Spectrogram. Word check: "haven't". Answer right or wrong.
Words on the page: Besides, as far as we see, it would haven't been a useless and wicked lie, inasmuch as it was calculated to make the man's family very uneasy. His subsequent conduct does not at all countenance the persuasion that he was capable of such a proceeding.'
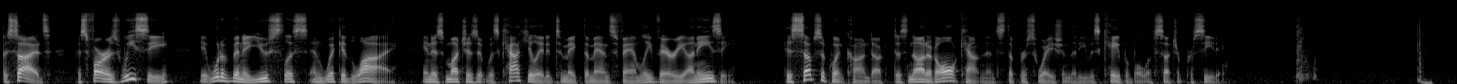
wrong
